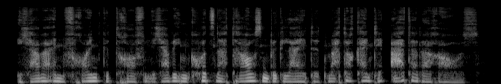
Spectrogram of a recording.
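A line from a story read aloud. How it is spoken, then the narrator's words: Murmured. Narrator (German): murmelt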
